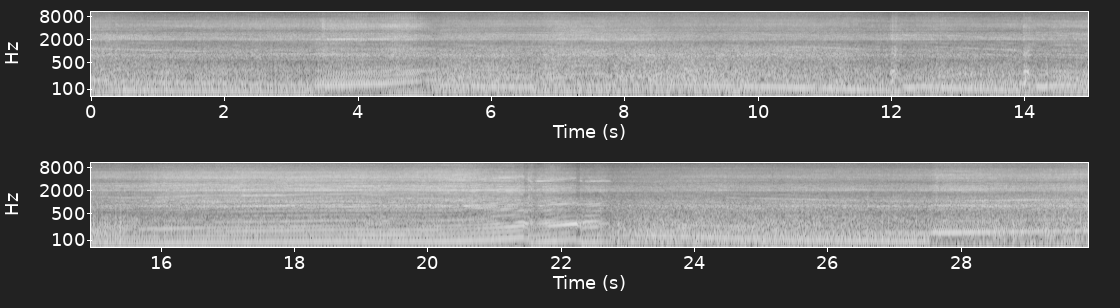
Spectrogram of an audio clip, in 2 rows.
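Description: KTM 790 Duke's 799 cc parallel-twin engine running under way, its pitch rising and falling as the rider rolls on and off the throttle through the bends, with a quick climb in revs about two-thirds of the way through. A rush of wind runs under the engine.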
